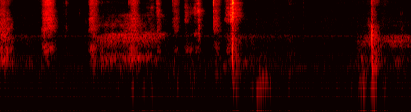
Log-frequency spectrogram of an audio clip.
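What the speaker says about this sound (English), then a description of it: "slip your scissors in and cut" Scissors snip through craft card in a few separate cuts, short crisp bursts spread across a few seconds with pauses between, close and fairly quiet, no talking.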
